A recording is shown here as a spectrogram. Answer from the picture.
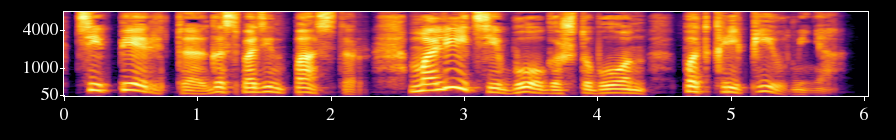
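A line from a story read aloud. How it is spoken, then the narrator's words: Trembling, convulsive voice. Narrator (Russian): он затрепетал и сказал духовнику судорожным голосом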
